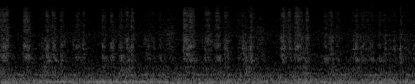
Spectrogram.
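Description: A felt-tip marker writing on paper, a quick run of faint strokes of the tip across the sheet as a short phrase is written out, over a steady low hum.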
